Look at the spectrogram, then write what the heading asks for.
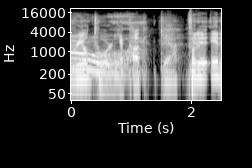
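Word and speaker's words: Realtor: re what the heck is it a three syllable word e it's real tour you cuck yeah it it is real tour what did I say you do you say caramel you said real Lor it's real Tor athlete athlete I speak uh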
